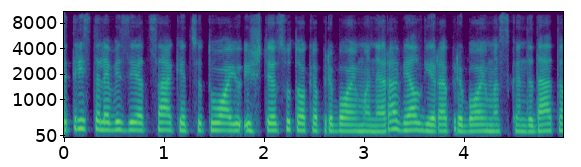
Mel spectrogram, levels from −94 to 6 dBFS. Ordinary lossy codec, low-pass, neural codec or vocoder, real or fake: Opus, 24 kbps; 9.9 kHz; vocoder, 22.05 kHz, 80 mel bands, Vocos; fake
